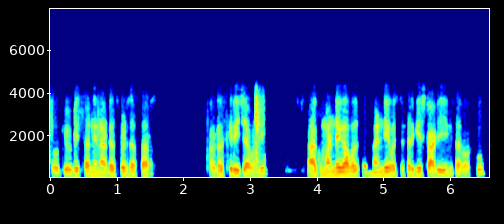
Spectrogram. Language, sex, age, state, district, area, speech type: Telugu, male, 18-30, Telangana, Bhadradri Kothagudem, urban, conversation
